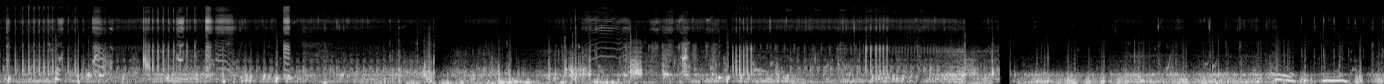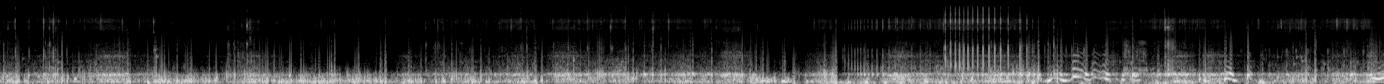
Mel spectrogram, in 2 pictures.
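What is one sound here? Water murmurs with a steady, muffled underwater rumble.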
